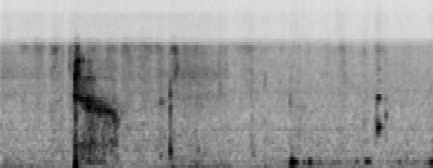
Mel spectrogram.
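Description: Near silence: room tone with a few faint handling noises. The loudest is a quick click with a short falling swish just under a second in, followed later by a couple of faint ticks.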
